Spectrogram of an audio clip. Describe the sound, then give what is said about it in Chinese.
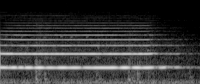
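A train horn sounds one long, steady blast, a loud, bright chord of several tones that holds for about a second and a half and then fades out, with no voices, as the train turns onto its return journey. “呜的一声，火车转向了返程的路途，把一列列金光闪闪的梦，再向那个看不见尽头的海之彼端，伴随着柴油的气味与东北角海浪的浪涛声，带着人们到了一个很远、很远的地方。”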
